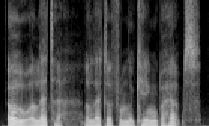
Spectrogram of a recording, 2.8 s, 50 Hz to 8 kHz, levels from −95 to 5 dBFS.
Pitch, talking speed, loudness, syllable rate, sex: 130 Hz, 195 wpm, -19 LUFS, 5.3 syllables/s, male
